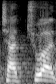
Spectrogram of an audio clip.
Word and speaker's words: Tchatchoua: chat chaı konuşacağız arkadaşlar değişik yazılıyor t ile başlıyor Ama chat chua diye okunuyor bu şekildeydi araştırmalar sonucunda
